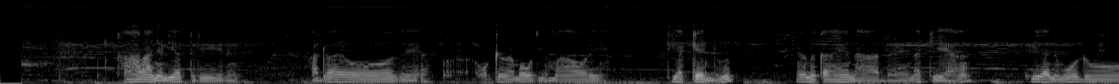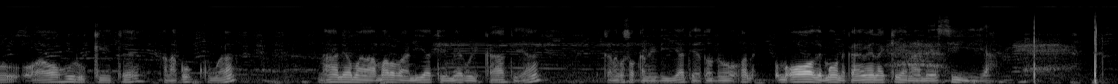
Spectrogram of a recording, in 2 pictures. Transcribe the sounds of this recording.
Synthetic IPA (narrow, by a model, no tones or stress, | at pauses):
kahaɾaɲɔniateɾeːɾe | adoajɔðɛ | o̰keɾoɾamaɣotiamaɔɾetiakɛnu | neɔnɛkahɛnadoɛnakea | eiðanemoːdowa̰ɔɦuɾo̰ketɛkanakokua | nahaneɔmamaɾɔɾaniatemɛɣwekatea | kanakosɔkaneɾiateatɔdo̰ɔðɛmaonɛkanɛwɛnakeanamɛsiɾia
